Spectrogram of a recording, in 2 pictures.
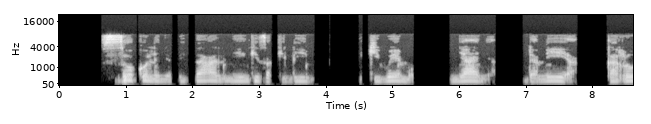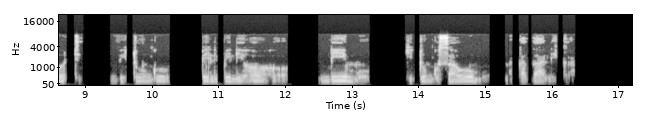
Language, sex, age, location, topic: Swahili, male, 25-35, Kisumu, finance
